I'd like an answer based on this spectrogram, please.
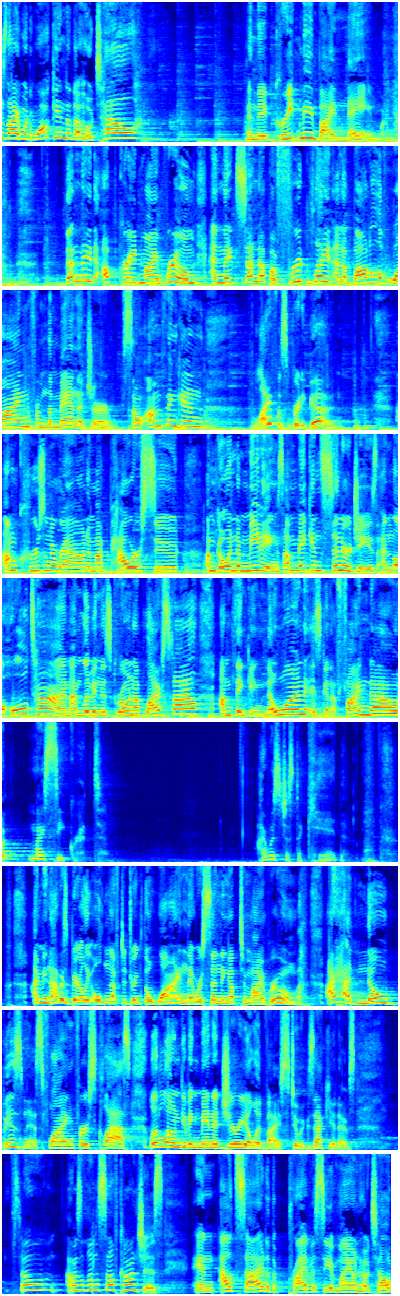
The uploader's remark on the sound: Storytellers as they unveil their darkest secrets before a screaming audience at San Francisco's Brava Theater. Snap Judgment, LIVE!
